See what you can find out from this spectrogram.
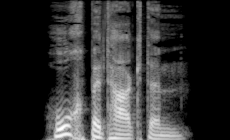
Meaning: strong dative masculine/neuter singular of hochbetagt
- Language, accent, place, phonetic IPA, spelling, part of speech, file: German, Germany, Berlin, [ˈhoːxbəˌtaːktəm], hochbetagtem, adjective, De-hochbetagtem.ogg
